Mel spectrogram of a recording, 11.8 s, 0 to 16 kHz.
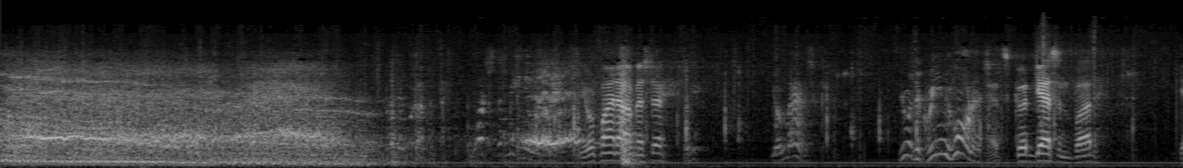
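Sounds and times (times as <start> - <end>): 
car engine roaring on a highway while speeding up: 0.0 - 4.3
speech: 6.1 - 6.9, 7.7 - 8.2, 9.0 - 11.1.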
